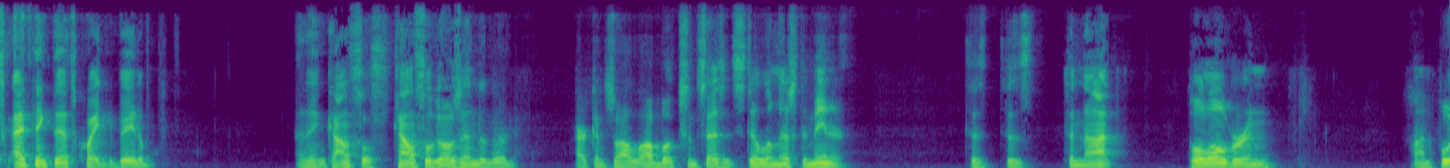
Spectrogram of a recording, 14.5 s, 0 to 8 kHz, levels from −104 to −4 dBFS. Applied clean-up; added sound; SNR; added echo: neural mask model DeepFilterNet 3.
